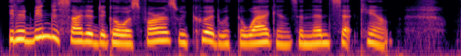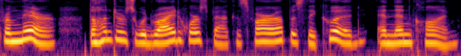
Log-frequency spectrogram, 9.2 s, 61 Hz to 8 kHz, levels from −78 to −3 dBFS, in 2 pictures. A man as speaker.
No: female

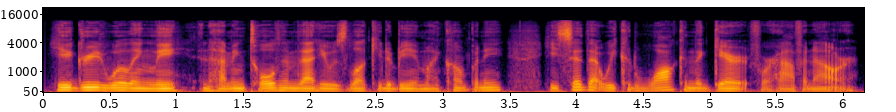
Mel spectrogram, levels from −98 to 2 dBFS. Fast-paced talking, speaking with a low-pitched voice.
Yes: fast, 280 wpm; very low, 95 Hz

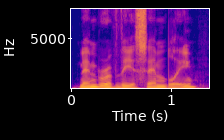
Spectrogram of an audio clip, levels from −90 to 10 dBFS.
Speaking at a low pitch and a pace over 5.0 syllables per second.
Yes: low, 120 Hz; 6.3 syllables/s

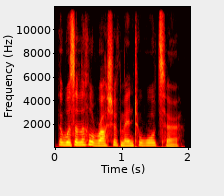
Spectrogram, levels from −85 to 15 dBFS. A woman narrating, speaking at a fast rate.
Yes: female; fast, 265 wpm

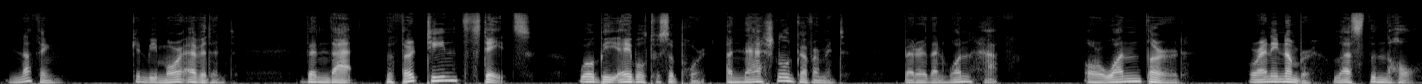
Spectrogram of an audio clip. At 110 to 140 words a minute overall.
Yes: slow, 135 wpm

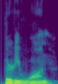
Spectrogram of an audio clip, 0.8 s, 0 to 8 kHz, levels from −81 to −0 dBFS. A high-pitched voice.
No: very low, 95 Hz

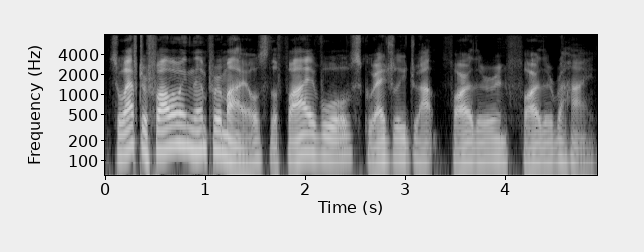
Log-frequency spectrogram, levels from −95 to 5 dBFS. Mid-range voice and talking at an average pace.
No: low, 105 Hz; average, 185 wpm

